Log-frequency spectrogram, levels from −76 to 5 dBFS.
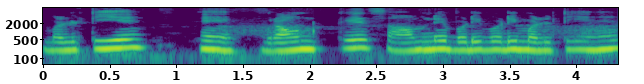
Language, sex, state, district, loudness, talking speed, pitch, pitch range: Hindi, female, Maharashtra, Chandrapur, -15 LUFS, 125 wpm, 220 Hz, 205-230 Hz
